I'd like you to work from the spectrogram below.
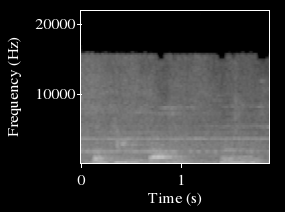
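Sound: subway train running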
